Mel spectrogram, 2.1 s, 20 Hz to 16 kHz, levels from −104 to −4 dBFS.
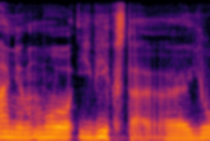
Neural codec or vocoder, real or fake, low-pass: none; real; 14.4 kHz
